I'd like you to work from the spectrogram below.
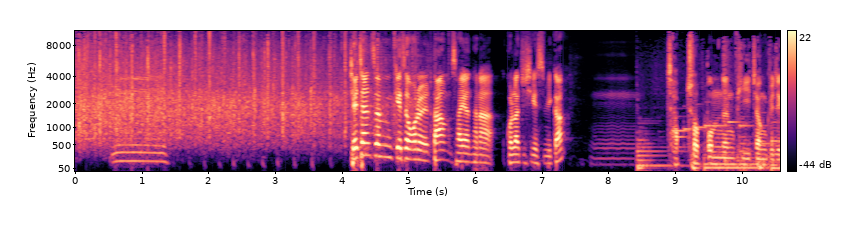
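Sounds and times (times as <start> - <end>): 
audience applause: 0.0 - 5.6
speech: 4.2 - 7.5, 9.0 - 10.5.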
